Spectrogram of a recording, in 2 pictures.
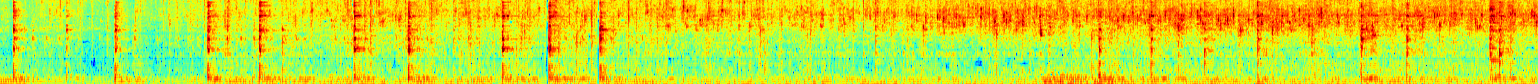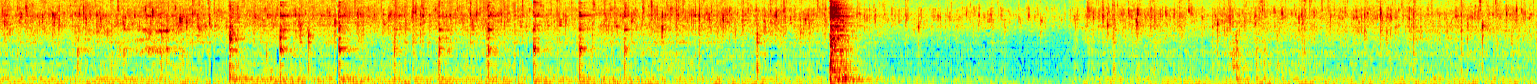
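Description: Tomato paste and butter sizzling in hot oil in a stainless steel pot, with a metal spoon scraping and clicking against the pot as it is stirred. One sharp knock stands out near the end.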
